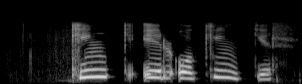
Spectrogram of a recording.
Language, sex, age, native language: Icelandic, male, 8, Icelandic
